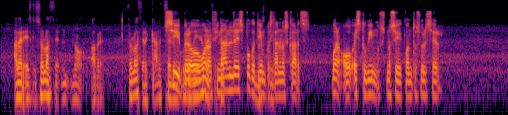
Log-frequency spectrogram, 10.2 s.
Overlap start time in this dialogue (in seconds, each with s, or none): 3.3 s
